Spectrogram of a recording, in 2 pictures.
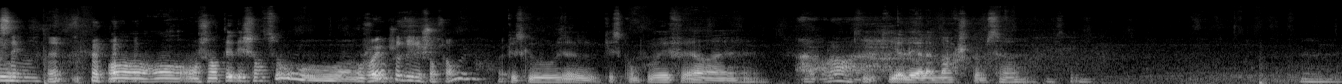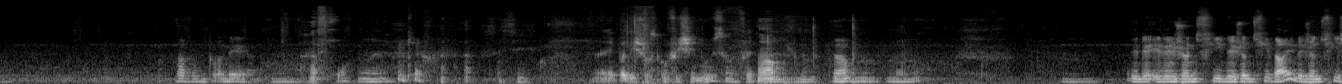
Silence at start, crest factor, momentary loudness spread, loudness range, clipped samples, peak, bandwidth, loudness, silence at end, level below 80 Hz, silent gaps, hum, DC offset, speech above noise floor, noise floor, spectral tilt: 0 s; 22 dB; 24 LU; 16 LU; under 0.1%; -2 dBFS; 16 kHz; -24 LUFS; 0 s; -50 dBFS; none; none; under 0.1%; 24 dB; -48 dBFS; -6 dB/octave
